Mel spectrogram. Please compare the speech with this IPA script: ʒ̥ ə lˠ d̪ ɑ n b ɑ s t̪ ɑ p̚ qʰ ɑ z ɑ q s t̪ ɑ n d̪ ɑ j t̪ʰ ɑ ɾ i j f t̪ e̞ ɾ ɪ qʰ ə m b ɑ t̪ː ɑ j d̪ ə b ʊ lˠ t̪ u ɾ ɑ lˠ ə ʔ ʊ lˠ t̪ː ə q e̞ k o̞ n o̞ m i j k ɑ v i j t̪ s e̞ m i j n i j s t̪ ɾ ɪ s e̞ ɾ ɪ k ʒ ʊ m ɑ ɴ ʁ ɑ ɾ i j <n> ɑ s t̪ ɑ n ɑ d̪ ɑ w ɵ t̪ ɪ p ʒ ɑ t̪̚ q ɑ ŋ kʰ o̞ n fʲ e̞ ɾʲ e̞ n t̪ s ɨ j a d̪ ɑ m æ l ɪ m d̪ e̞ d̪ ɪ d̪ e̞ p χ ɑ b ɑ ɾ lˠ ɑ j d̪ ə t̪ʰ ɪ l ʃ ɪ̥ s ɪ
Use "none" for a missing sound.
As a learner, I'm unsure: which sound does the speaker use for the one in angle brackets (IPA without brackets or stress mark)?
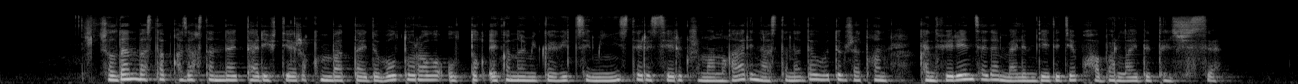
n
